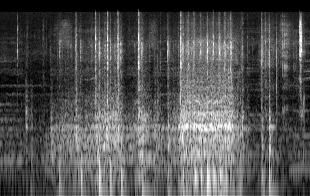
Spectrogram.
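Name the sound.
sewing machine stitching a plushie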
